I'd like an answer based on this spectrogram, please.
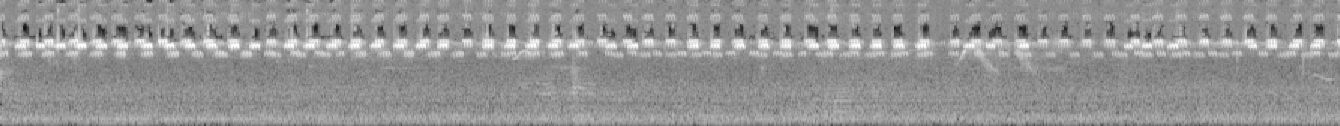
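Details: Crickets calling on a summer meadow in bloom: a long, even stream of sharp high-pitched pulses, with a few faint slurred whistles from a distant bird.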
